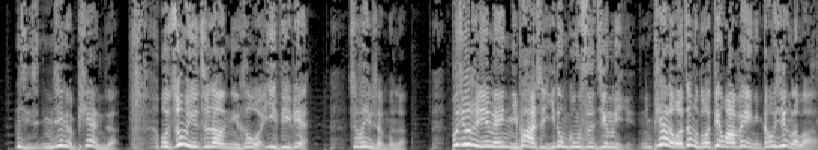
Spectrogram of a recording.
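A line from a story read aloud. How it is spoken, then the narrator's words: Girl crying out on phone. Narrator (Chinese): 女生在电话里哭喊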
